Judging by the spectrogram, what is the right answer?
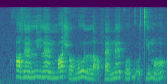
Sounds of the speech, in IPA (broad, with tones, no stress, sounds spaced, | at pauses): h ɑ˥˨ z æ̃˥˨ lː i˥˨ l æ̃˥˨ mː ɑ˧˥˧ ʃ ɔ˩ ɦ o˧˥˧ lː ɑ̰˩ f æ˩ m ɛ̃˧˥˧ f o˩˥ ɡ o̰˩˥ tʲ ɛ˩˥ m ɔ̃˩˥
